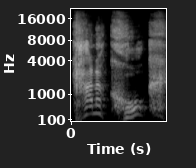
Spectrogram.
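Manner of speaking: very high, half-learned, fake Scouse accent. Speaker admits he can't do it yet, then tries an attempted Scouse accent. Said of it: "That's about as good as I can do, a Scouse accent".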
